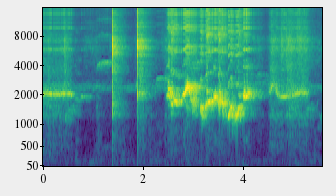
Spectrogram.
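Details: Caged white-rumped shama of Borneo singing to provoke other birds: a steady clear whistle, two sharp clicks, then a loud tumbling run of warbled, slurred notes ending on a rising whistle.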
